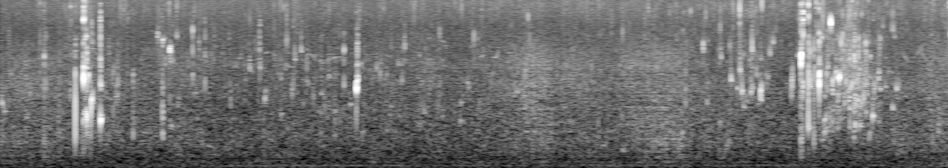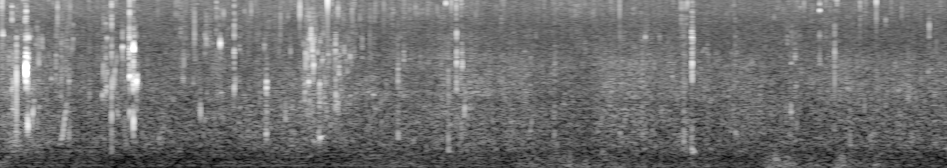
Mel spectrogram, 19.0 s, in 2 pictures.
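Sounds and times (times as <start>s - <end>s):
water washing around a rockpool in Wester Ross: 0.0s - 18.9s
sharp splashes and drips: 0.1s - 18.9s.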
